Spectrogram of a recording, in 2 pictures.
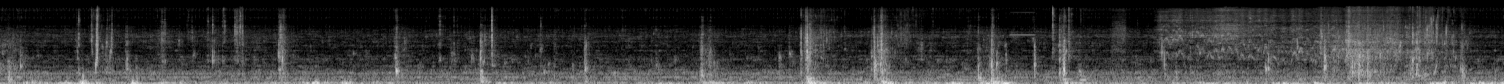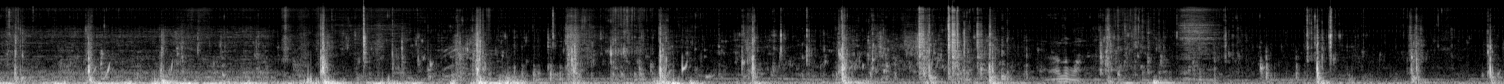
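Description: Water slapping and lapping against a bass boat's hull in choppy water, with irregular knocks and a constant low rumble of wind on the microphone.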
